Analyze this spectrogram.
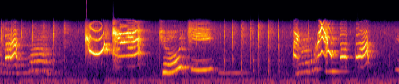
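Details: A pet cockatiel sings a chattering run of bright whistles, swooping notes and speech-like phrases, reportedly saying his own name.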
